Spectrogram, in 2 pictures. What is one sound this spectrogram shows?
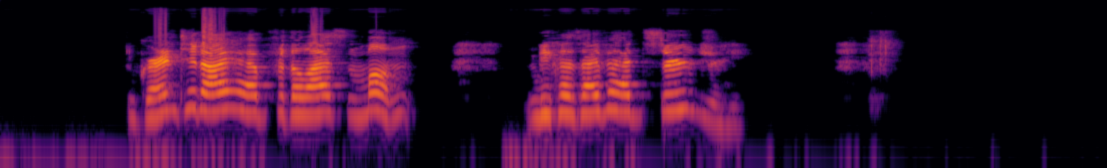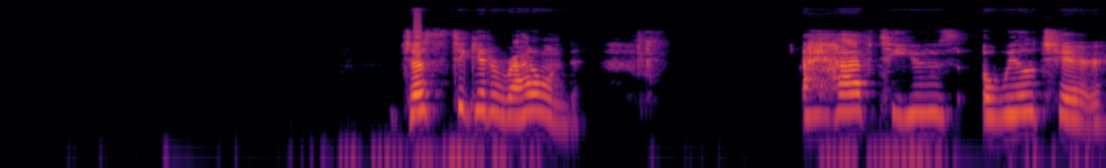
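A woman talks calmly and close to a microphone, with pauses.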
